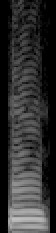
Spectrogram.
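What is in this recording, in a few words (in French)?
"o", français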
